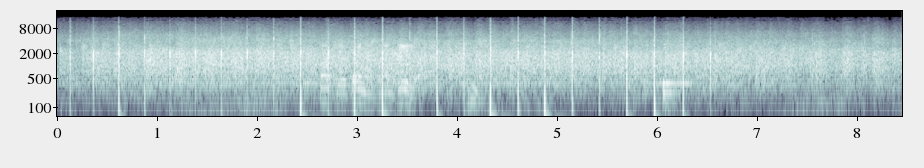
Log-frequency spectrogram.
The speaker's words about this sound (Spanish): Estos amigos laredanos sacrifican sus horas de descanso por trabajar en las carrozas. Un aplauso para ellos.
